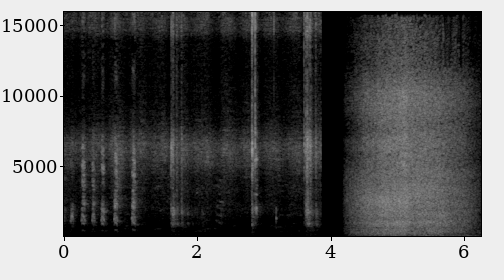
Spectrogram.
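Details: A domestic male Chukar let loose outside gives a quick run of sharp, dry clucks, several to the second, then scattered single notes, before a burst of loud rushing noise drowns everything.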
